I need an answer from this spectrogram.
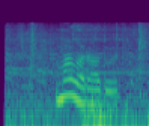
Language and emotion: Russian, sad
